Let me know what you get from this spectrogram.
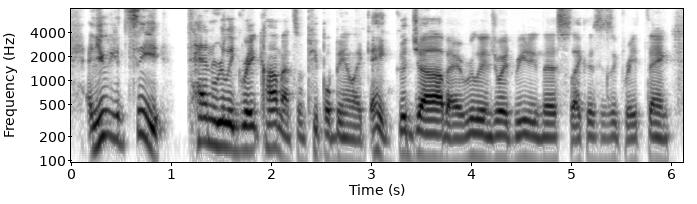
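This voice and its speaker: With an American accent and a dark, mellow tone, the speaker moves at a fairly quick pace with hardly any pauses and ordinary pitch variation against a quiet background. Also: man, fairly low pitch for a man. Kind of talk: casual chat.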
